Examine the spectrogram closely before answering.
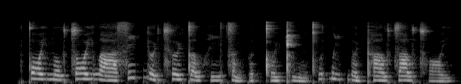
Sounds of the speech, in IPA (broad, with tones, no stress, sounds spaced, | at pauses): t̪ ɔː˧ j n̪ o˨ w t͡s ɔː˧ j w aː˨ s iː˥ k̚ j ɵ˨˧ ɥ t͡sʰ ɵ˧ ɥ t̪ ɐ˨ w h iː˨˥ t͡s ɐ˨˩ n p ɵ˨ t̚ pʰ ɵ˨˧ ɥ kʰ iː˨˩ m kʷʰ ɐ˥ t̚ w iː˧ k̚ l ɵ˨ ɥ pʰ aː˧ w t͡s aː˧ w t͡sʰ ɔː˨ j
